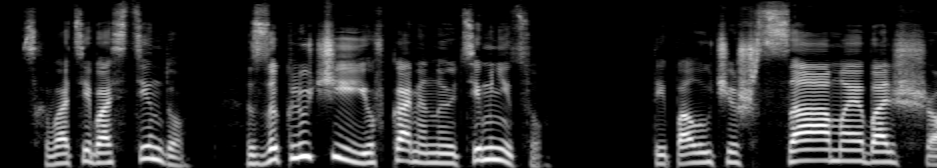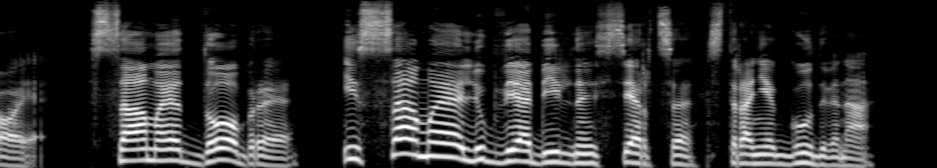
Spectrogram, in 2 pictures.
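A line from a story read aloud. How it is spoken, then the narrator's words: Monster growling. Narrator (Russian): прорычало чудовище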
